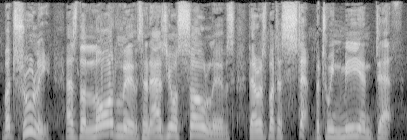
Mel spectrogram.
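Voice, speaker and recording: An actor playing an earnest, pleading young fugitive in a dramatized scripture recording. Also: male voice, a little high, expressive, normal speed, fairly bright tone, no echo. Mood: urgent. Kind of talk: dramatized scripture audio acting.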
